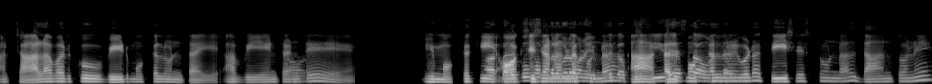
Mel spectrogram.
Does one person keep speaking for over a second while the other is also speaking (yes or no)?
yes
